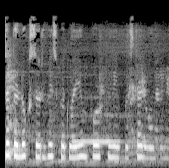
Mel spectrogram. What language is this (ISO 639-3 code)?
pus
